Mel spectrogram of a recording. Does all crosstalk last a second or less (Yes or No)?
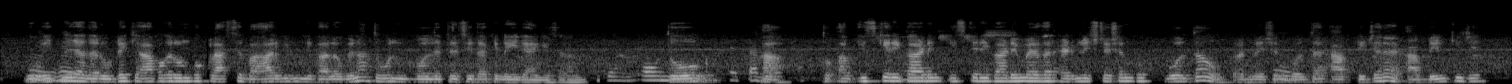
Yes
